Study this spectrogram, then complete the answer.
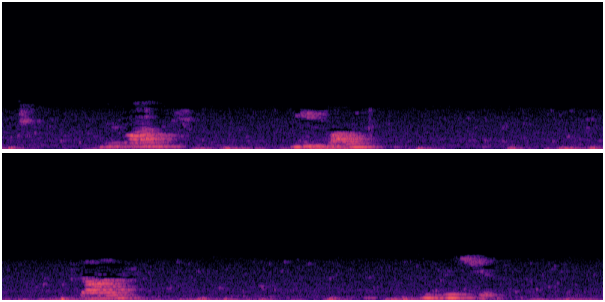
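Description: A woman speaks in short phrases nearby.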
